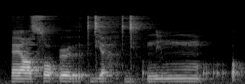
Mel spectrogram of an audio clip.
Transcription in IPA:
æ sˤuʔə˞rə̰dʲɑ hə̰dʲɔ̰ni mːɔ̰

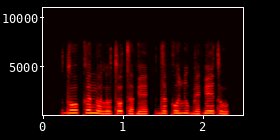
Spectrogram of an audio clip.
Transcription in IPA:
doː˦kəː˦ no˨lu˨to̰˦ təː˨ɠe˦ | dəː˦ko˦ʎu˦˨ be˨ɠeː˦tu˨

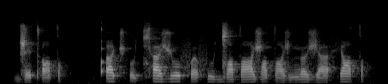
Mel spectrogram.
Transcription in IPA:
ɖ͡ʐɛ˨˩tʼo˨˩tˤ | qʼɛ˥˧t͡ʃʼo˨˩ t͡ɕʰa˥˧ʒo˥˧ fʌ˨˩fu˥˧ d͡ʑa˥˧tˤwi˥˧ʒu˨˩tˤɛ˨˩˦ʒ ŋʌ˥˧ʒa˨˩˦ he˥˧tˤ

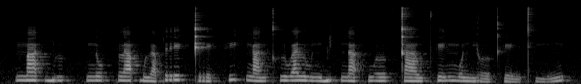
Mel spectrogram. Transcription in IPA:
ma˦˥t̚ bɯ˦˥k̚ | no˦˥k̚pla˦˥p̚wɯ˨˩a̯ pre˥˩k̚tre˨˩k̚ hi˥˩t̚ŋa˧nkʰlu˦˥a̯lu˧n bi˦˥t̚ na˦˥ʔkwɤː˦˥k̚ taː˧wpʰe˦˥nmo˧n jɤː˨˩kʰe˨˩n tʰi˩˦n

